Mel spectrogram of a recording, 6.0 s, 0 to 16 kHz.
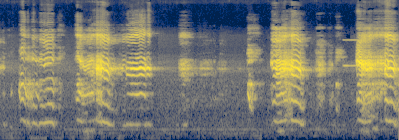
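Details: Premature, low-birth-weight (1.8 kg) newborn: repeated short, high-pitched cries with brief gaps and a faint steady background hum; newborn crying.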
